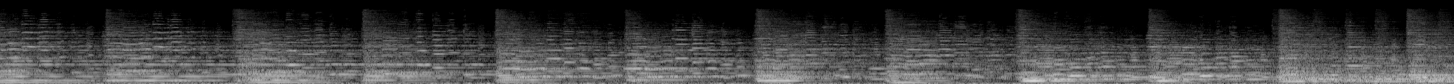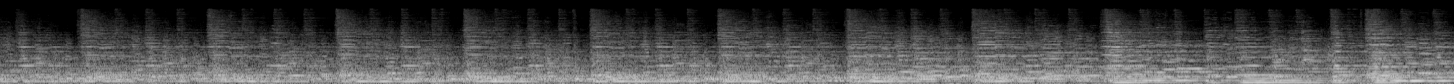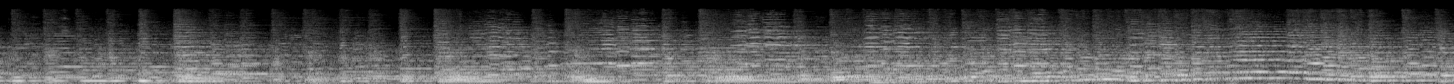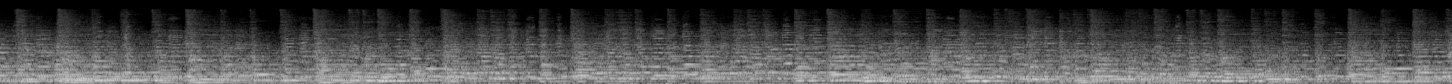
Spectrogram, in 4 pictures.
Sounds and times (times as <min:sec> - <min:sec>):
Orchestra: 0:00.0 - 0:58.1
String section: 0:00.0 - 0:58.1
Violin, fiddle: 0:00.0 - 0:58.1.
